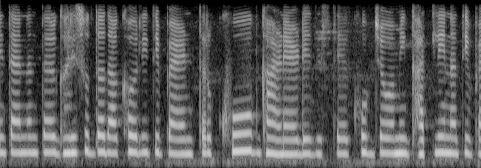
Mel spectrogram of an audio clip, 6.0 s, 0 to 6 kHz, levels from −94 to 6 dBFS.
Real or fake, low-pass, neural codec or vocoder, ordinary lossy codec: real; 5.4 kHz; none; none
